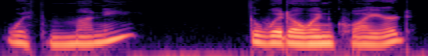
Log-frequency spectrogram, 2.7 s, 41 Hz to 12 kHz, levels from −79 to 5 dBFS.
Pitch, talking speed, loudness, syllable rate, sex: 170 Hz, 110 wpm, -17 LUFS, 4.6 syllables/s, female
